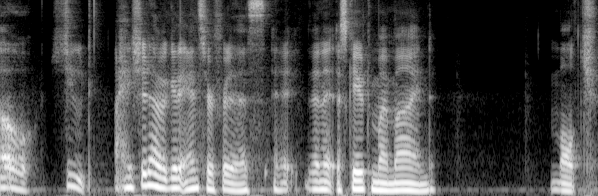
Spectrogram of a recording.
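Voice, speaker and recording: A man with an American accent speaks at medium pitch in a dark, mellow tone with ordinary pitch variation. His pace is fairly slow, with long, frequent pauses. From Ohio, Stark County. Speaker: high school science teacher. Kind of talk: interview. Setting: studio.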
